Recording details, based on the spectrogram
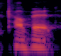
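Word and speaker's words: כבד: Well, the Hebrew word for liver is kaved. Kaved. But there's another word that's spelled with the same letters, and it's pronounced kavod.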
